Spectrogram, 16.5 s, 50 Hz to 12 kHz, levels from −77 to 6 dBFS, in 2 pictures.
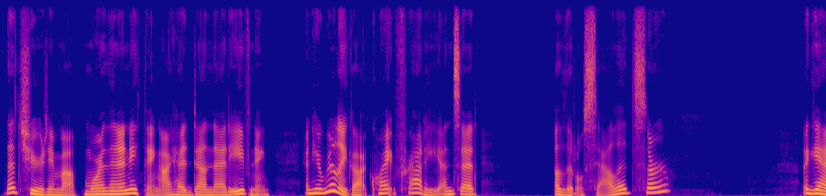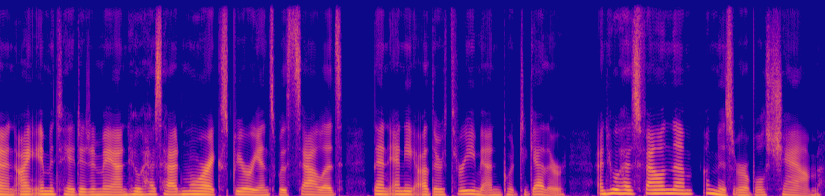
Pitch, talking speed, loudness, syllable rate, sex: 185 Hz, 185 wpm, -18 LUFS, 5.7 syllables/s, female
